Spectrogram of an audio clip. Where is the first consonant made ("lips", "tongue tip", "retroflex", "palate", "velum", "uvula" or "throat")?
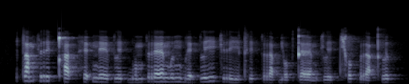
tongue tip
